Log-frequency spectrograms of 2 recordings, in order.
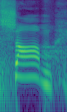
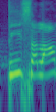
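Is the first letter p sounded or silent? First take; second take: silent; sounded. First: The p is silent at the start. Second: The p is sounded at the start. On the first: The speaker calls it right. "ये पी नहीं बोलना है" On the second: The speaker calls it wrong. "पी सलाम नहीं बोलना है"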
